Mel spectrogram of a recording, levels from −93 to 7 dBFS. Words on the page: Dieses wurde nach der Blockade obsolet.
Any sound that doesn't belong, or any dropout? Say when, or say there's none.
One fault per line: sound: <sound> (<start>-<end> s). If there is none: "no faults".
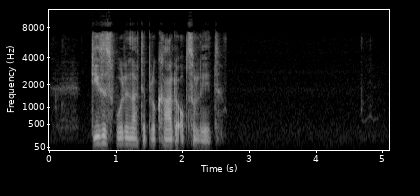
no faults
